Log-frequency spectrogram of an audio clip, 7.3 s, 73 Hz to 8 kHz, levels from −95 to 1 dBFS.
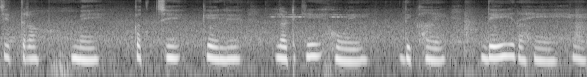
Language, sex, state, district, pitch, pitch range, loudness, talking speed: Hindi, female, Madhya Pradesh, Dhar, 230 Hz, 220-245 Hz, -17 LUFS, 80 wpm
